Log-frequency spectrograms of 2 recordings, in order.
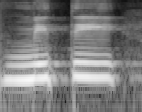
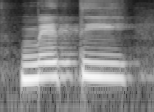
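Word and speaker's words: Meitei: So between मिती एंड मेती you can just pronounce it as miti, meti, meiti, okay.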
